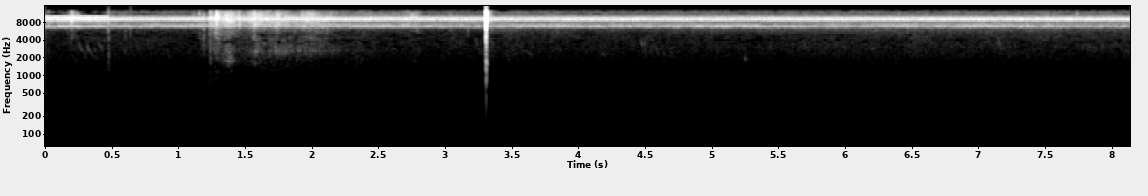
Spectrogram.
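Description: Steady high-pitched chorus of insects. A single sharp click comes about three seconds in.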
